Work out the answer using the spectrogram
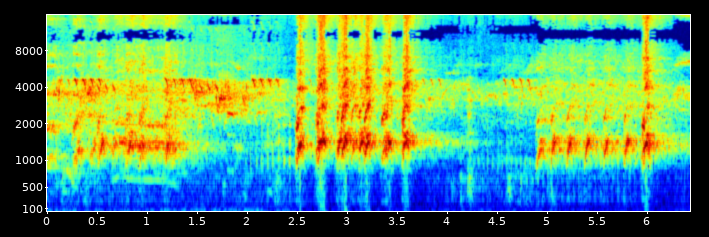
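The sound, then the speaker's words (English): Birds sing at sunrise in Sonoma Valley, California, with overlapping chirps and trills. A short run of sharp clicks cuts in midway and again near the end. “This is what sunrise in Sonoma Valley, California sounds like. Dr. Bernie Krause recorded it.”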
